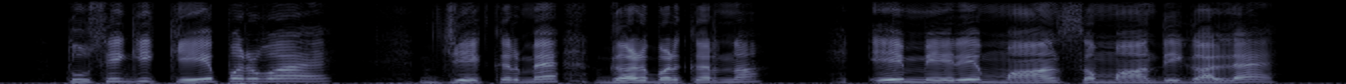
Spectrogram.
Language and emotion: Dogri, angry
